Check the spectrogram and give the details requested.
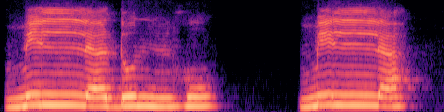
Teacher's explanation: Completely mudgham with the lam.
